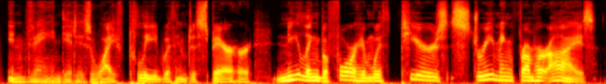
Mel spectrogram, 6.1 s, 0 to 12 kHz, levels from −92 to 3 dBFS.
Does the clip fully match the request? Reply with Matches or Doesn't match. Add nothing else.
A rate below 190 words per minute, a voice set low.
Doesn't match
